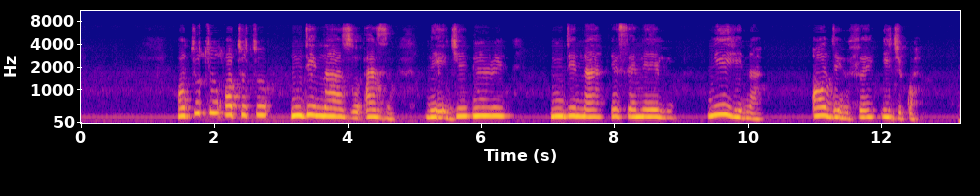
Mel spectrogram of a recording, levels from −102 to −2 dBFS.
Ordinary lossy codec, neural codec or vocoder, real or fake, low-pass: none; codec, 16 kHz, 16 kbps, FunCodec, trained on LibriTTS, 50 frames a second; fake; 7.2 kHz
